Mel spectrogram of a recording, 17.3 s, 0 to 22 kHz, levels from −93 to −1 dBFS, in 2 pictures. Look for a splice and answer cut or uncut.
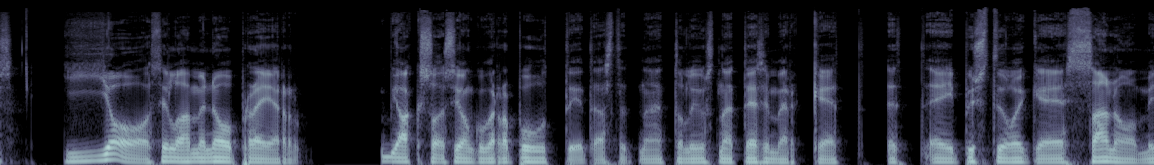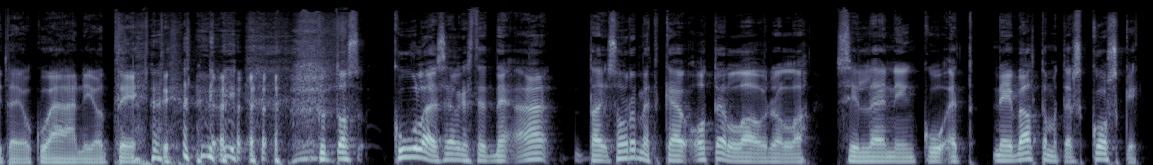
uncut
